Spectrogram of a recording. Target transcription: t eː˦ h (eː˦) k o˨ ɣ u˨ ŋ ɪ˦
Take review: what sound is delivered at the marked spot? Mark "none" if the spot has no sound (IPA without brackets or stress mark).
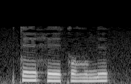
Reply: eː˨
